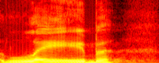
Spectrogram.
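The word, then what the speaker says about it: lab (לב): It's called leb or lab, and it's spelled in English L-E-V, like lev, or L-E-B, leb. It's actually pronounced lab. So if you want the phonetic pronunciation, you would spell it L-A-B-E, lab.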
